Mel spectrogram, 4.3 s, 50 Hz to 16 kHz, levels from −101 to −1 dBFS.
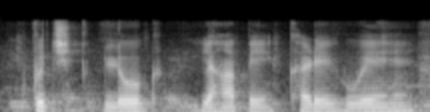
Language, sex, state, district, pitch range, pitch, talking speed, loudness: Hindi, male, Uttar Pradesh, Lucknow, 115-125 Hz, 120 Hz, 100 wpm, -19 LUFS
